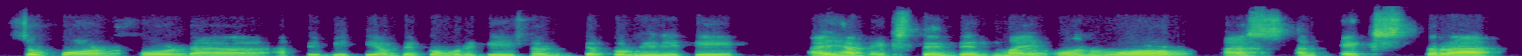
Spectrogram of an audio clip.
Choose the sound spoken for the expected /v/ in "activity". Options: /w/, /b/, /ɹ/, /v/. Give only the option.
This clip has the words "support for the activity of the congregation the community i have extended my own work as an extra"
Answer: /b/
